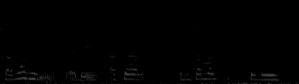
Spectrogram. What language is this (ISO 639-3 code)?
dan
